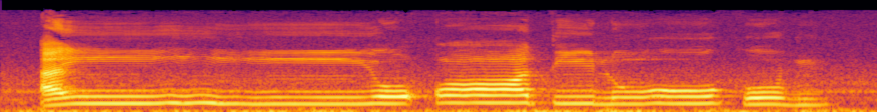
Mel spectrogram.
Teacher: نون ساکن کے بعد یا آیا، اس جگہ پہ ادغام مع الغنہ ہوگا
